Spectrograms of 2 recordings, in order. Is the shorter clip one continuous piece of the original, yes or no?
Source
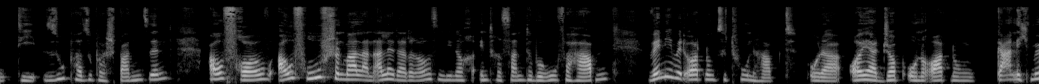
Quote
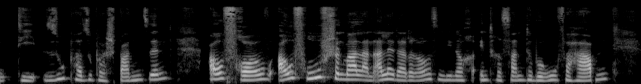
yes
